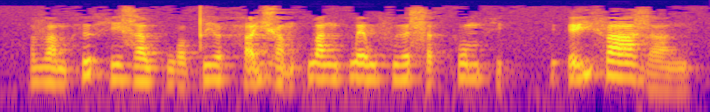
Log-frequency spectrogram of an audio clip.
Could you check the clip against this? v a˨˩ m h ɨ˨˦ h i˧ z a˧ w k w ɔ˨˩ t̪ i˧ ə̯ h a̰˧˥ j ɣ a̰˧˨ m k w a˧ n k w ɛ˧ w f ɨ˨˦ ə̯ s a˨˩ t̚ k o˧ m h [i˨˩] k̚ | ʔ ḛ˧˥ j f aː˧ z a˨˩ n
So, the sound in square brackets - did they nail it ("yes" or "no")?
yes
